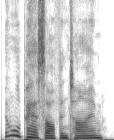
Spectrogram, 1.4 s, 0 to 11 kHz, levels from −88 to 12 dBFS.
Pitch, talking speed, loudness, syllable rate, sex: 220 Hz, 250 wpm, -14 LUFS, 4.9 syllables/s, female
